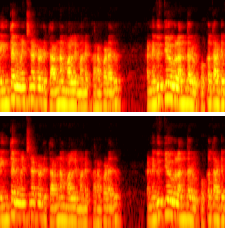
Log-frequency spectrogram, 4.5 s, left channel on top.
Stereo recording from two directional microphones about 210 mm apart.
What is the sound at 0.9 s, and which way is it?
Speech, 10° right (ahead or behind).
